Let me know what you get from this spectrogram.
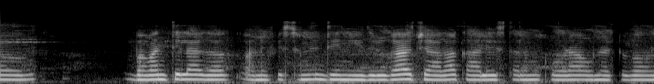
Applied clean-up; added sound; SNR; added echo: none; none; none; none.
